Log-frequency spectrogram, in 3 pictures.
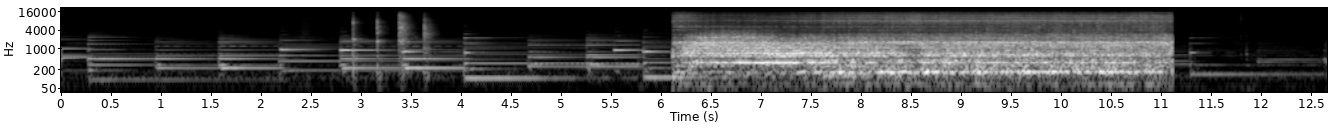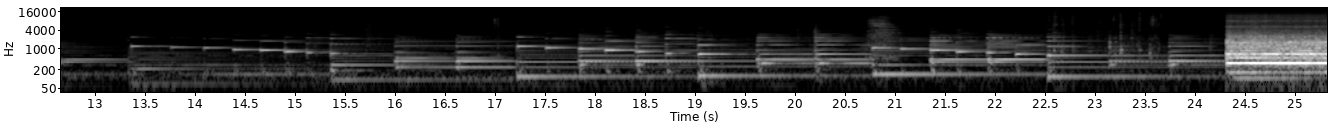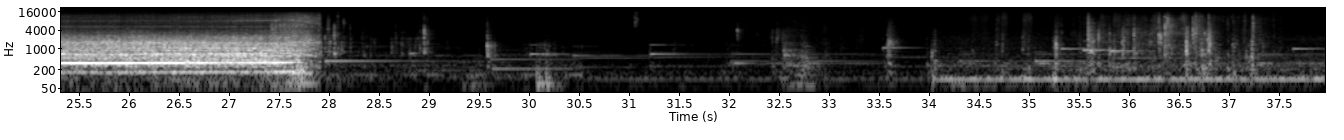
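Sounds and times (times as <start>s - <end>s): soft background music: 0.0s - 6.1s, 11.1s - 24.3s, 28.0s - 37.9s
immersion blender running: 6.1s - 11.1s, 24.3s - 28.0s.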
